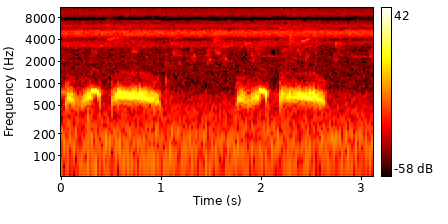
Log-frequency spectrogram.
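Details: Spotted dove (tekukur) cooing in the "nekan"/"ngukuk" style, used as a bird-trapping lure: two phrases, each a short mellow note then a longer level coo, about 1.3 seconds apart, over a faint low hum.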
